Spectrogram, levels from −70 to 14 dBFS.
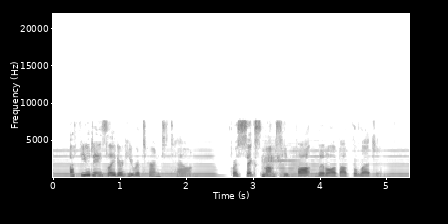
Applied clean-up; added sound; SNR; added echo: neural mask model RNNoise.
